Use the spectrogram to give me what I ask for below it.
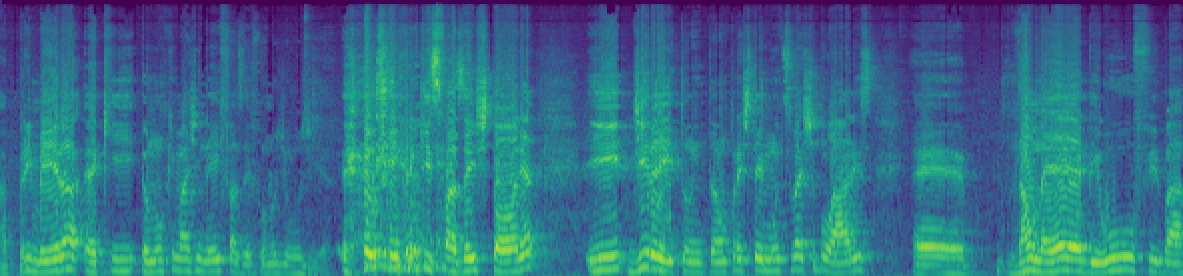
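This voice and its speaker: Noticeable background noise sits behind a man with a fairly high pitch. He talks at a fairly slow pace with ordinary pitch variation. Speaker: speech therapist. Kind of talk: podcast interview.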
